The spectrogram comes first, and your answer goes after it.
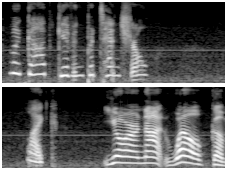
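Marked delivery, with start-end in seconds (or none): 0.1-2.2 fake sincerity, giggling, quieter. Mocking a speech line, pointing out the giggle: mock-sincere with a little giggle. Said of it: "Do you hear the little giggle in my voice?".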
